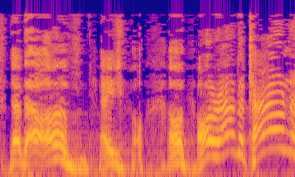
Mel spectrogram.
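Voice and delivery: put-on high, stammering old-king voice; very high, flustered, quivery king; nervous quivering. A narrator's reading. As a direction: dither and quaver, squeaking upward. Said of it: "his voice quite quivered".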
